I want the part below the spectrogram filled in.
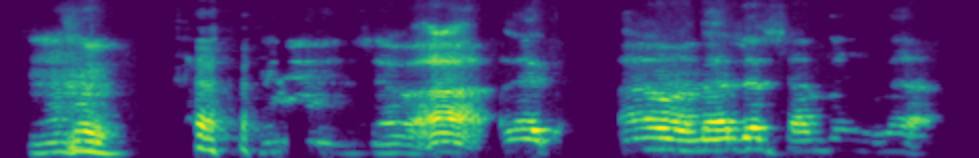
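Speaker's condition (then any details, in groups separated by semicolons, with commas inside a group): Cerebral palsy; uses one hand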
